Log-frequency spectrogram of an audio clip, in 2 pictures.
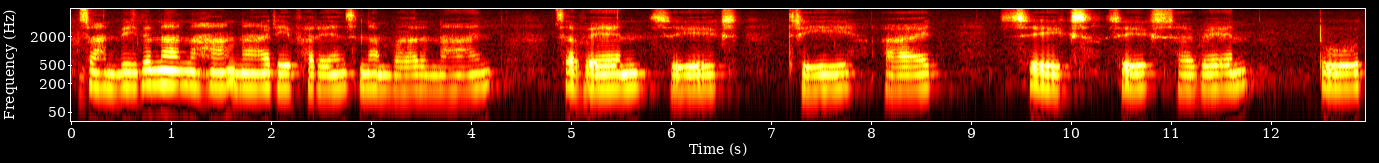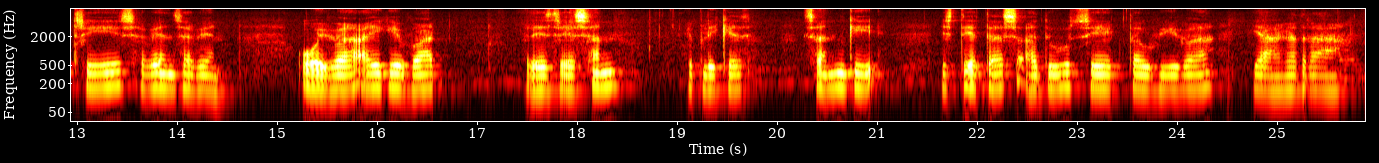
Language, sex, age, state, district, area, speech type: Manipuri, female, 45-60, Manipur, Churachandpur, urban, read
